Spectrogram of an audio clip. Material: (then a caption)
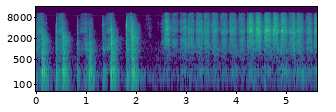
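Waxed paper. A wooden stylus scratches the black wax coating near the bottom of a scratch-art page in a spiral pad, held down by one hand. A handful of separate, bright, raspy strokes are followed by a short pause and then a few seconds of faster, continuous scratching with a steady hissy texture.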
